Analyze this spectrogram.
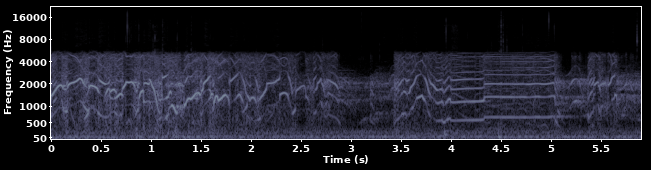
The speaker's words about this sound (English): Coyotes. These are some crazy ass coyotes.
